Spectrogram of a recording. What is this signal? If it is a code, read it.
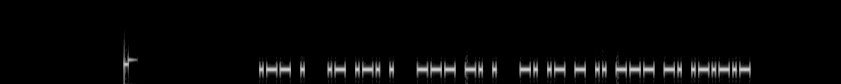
Morse code, heard as a keyed tone, about 34 wpm, 700 Hz. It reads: WE ARE ONE NATION.
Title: Sentences from Top 1000 Words - Review Part 6 - 35wpm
